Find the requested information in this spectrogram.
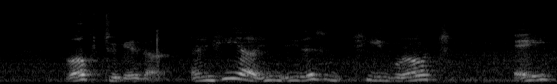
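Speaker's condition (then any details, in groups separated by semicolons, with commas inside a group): Cerebral palsy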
